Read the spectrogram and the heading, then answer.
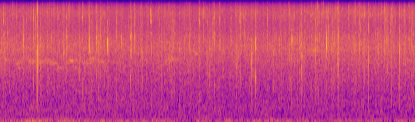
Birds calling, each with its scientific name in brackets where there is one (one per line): Red-billed Leiothrix (Leiothrix lutea)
